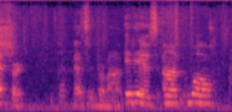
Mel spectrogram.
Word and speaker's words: Thetford: it pronounced Thetford or Tetford? Thetford.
